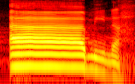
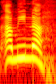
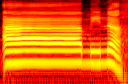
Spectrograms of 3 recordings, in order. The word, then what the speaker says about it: Aminah: yang benar adalah apa Aminah ini penting untuk mengajarkan kepada anak-anak kita untuk mengajarkan hal-hal yang Dasar dengan pengucapan yang benar ya ibunya nabi bukan Aminah tapi Aminah ingat misalkan kakeknya nabi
